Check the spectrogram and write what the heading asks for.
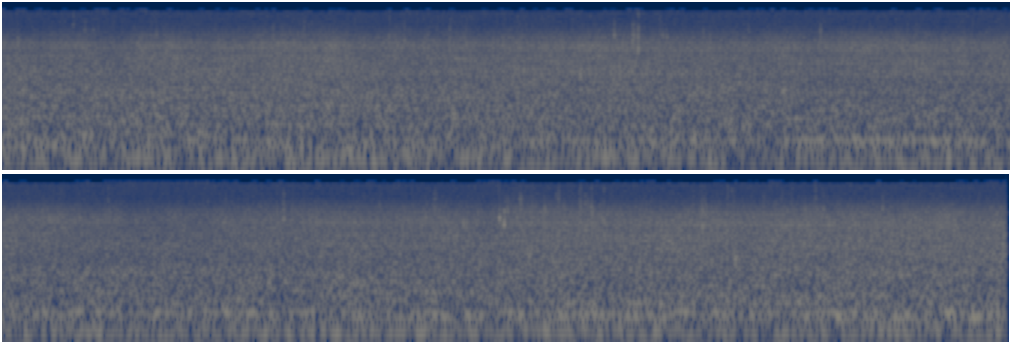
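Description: Distant train running along the far bank, a steady low rumble that does not change, mixed with wind on the microphone and the wash of the river.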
